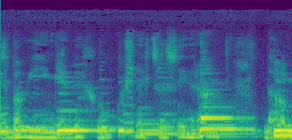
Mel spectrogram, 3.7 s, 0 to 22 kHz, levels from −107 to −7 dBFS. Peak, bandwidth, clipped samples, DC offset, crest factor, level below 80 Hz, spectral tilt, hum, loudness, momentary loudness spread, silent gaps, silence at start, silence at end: -4 dBFS; 7.2 kHz; under 0.1%; under 0.1%; 14 dB; -34 dBFS; -9.5 dB/octave; none; -20 LUFS; 10 LU; none; 0 s; 0 s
